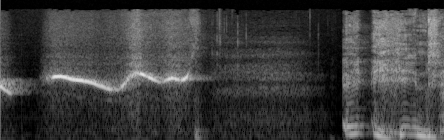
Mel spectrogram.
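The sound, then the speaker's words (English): A person whistles a short, wavering, clear tune for under a second, followed by a brief pause before someone starts speaking. “He said he will whistle. He will whistle. God whistles.”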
